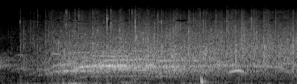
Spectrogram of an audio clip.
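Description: An audience at an education forum applauds, a dense, steady wash of clapping from a crowd filling the whole moment.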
